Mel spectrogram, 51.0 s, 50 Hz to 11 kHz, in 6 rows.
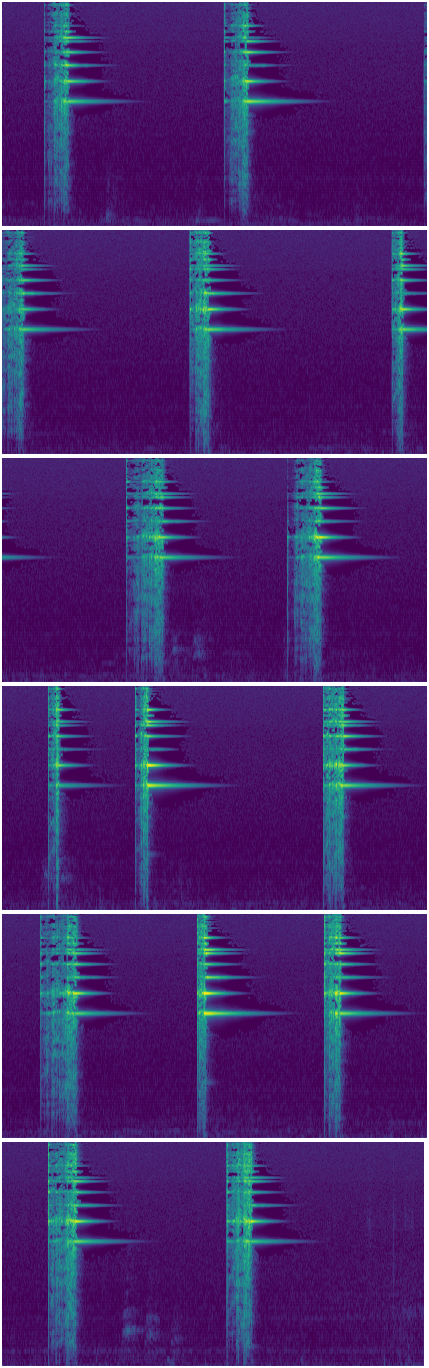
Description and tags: Sword blade 1(weapon, blacksmith, metal)
Metal sounds. Can be used as a sound of a sword or a blacksmith´s anvil.
blacksmith, metal, anvil, sword, blade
